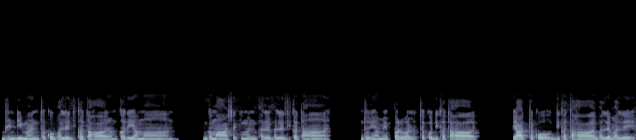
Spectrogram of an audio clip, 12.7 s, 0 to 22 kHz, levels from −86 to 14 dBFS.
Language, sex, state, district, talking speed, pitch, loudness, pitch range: Sadri, male, Chhattisgarh, Jashpur, 120 wpm, 130 Hz, -23 LUFS, 125-130 Hz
